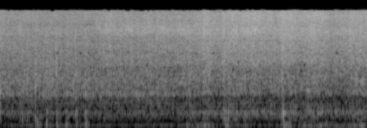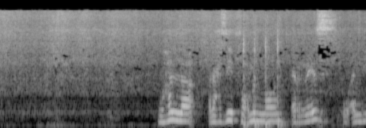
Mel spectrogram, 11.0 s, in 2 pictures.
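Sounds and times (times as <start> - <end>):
meat and mushrooms sizzling: 0.0 - 11.0
spoon knocking on pot: 0.5 - 1.4, 9.1 - 9.9.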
